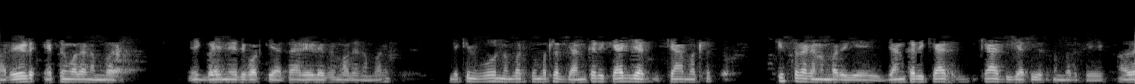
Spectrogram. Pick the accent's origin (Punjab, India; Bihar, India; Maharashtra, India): Maharashtra, India; Yavatmal; मैं जिला यवतमाल से हूँ, जिला यवतमाल से महाराष्ट्र से, 100% ब्लाइंड।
